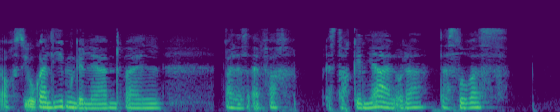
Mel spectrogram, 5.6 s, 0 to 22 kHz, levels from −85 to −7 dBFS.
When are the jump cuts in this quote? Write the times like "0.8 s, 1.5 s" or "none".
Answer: 2.1 s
